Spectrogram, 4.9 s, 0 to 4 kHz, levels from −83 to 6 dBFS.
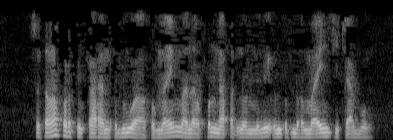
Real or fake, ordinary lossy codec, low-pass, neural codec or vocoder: fake; MP3, 16 kbps; 3.6 kHz; codec, 16 kHz, 2 kbps, FunCodec, trained on LibriTTS, 25 frames a second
